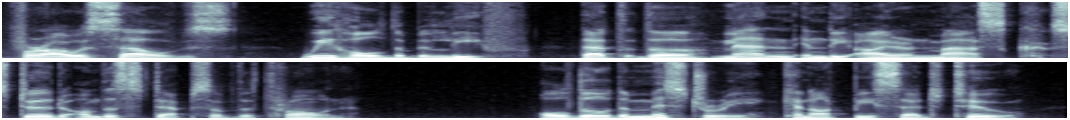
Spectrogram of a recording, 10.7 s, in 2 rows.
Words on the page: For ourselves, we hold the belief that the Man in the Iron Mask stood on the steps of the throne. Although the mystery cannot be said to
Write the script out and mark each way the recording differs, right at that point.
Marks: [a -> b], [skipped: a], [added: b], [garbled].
For ourselves, we hold the belief that the Man in the Iron Mask stood on the steps of the throne. Although the mystery cannot be said to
